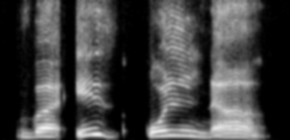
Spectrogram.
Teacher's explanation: व इज कुलना में सब बारीक पढ़ा जाएगा, काफ मोटा होगा।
